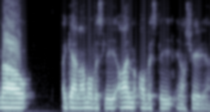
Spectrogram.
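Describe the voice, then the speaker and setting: A man with a British accent talks at a fairly quick pace in a monotone, flat intonation. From Britain. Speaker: boxing commentator youtuber. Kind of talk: casual opinion vlog. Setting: hostel room. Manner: halting, many fillers.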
